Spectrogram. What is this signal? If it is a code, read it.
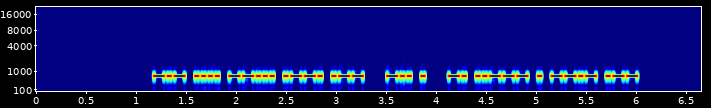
Morse code, heard as a keyed tone, about 36 wpm, 700 Hz. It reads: KH7PW DE N2EQW
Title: USA Callsign DE Callsign - 5 Characters - 35wpm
